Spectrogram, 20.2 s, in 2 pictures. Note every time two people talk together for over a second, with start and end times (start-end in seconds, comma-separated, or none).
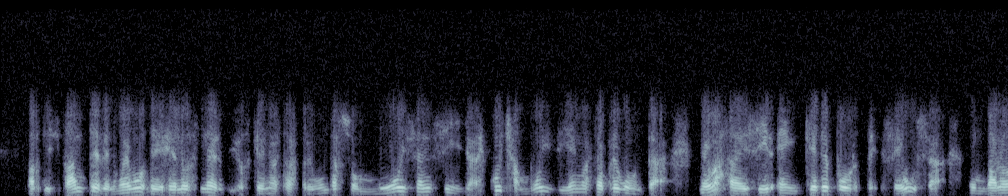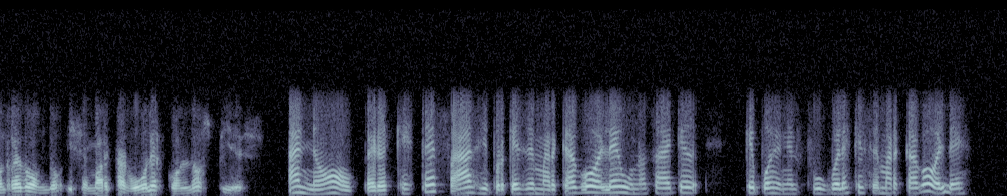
none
